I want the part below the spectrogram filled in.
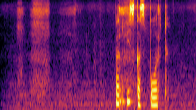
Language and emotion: Russian, neutral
